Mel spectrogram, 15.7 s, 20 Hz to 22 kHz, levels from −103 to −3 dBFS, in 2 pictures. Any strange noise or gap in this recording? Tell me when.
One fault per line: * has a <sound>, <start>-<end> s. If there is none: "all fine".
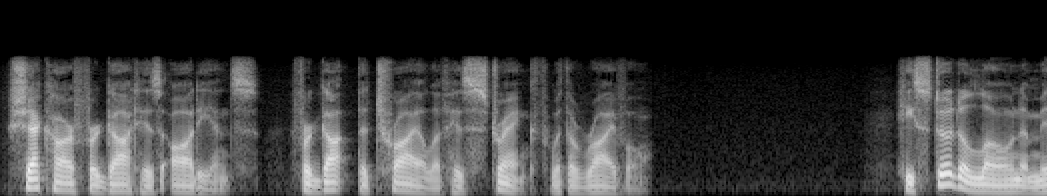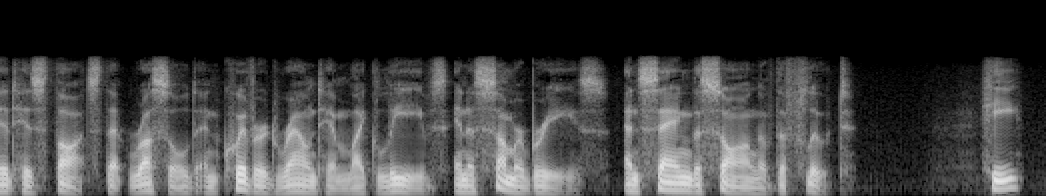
all fine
